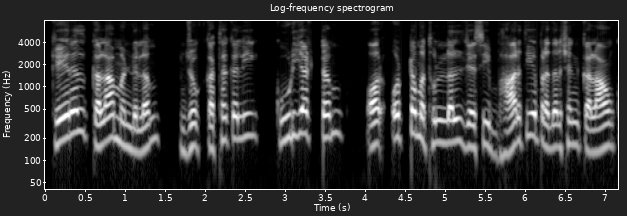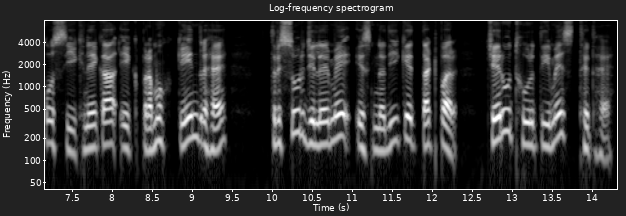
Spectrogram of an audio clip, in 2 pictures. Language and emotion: Hindi, neutral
